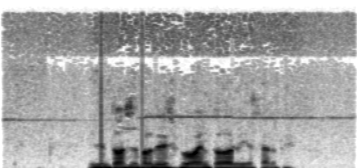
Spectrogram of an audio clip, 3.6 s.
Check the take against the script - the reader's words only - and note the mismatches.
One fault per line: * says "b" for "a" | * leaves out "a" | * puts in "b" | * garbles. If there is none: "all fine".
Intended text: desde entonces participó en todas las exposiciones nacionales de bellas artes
* leaves out "las exposiciones nacionales"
